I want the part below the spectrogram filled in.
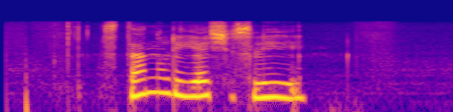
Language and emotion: Russian, sad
